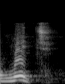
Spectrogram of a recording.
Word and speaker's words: witch: And T word is silent. It's a rich. So it's a witch.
